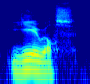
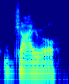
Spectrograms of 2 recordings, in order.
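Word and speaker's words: gyros: It's pronounced Euros, not gyro, as you were saying. It's Euros.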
